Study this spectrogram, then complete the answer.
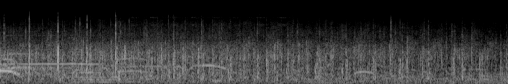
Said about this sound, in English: Round of applause for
